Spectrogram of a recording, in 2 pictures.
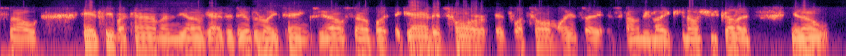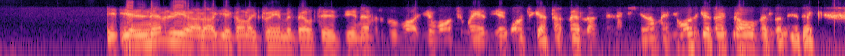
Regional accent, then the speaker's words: Greenhills, Leinster, Ireland; Well, I'm actually from Greenhills

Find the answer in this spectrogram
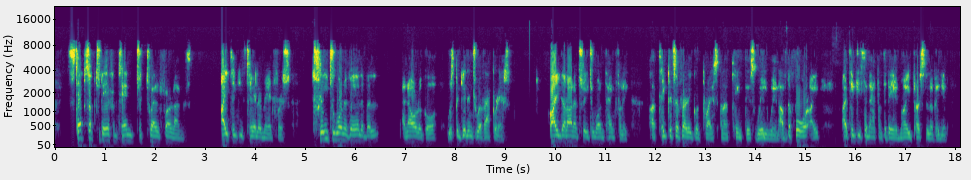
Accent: Galway, County Galway, Ireland; I'm from Galway, and 70 years a long time.

